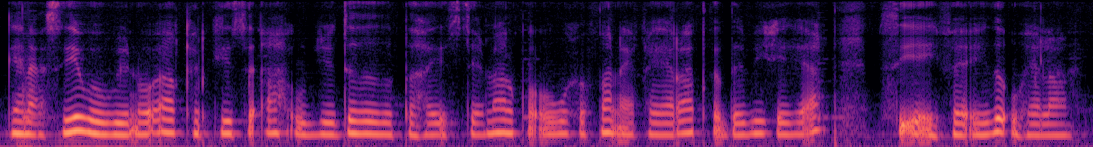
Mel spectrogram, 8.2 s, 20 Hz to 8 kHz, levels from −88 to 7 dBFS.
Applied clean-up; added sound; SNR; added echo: neural separator model SepFormer DNS4.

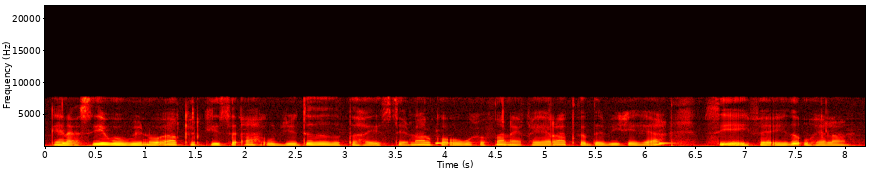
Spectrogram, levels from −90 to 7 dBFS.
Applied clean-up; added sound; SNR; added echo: none; Cowbell; 12 dB; none.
